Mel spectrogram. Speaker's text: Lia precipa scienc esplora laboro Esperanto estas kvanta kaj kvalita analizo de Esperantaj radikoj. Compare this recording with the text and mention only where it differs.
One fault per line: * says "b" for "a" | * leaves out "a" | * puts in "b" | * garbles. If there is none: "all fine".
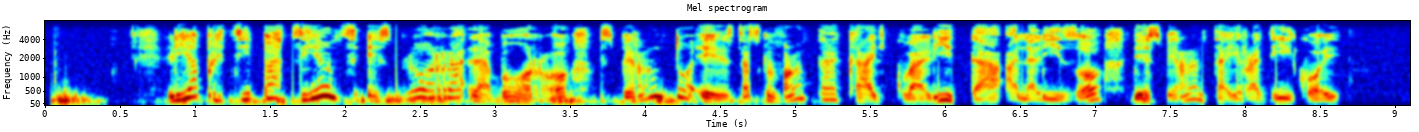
all fine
